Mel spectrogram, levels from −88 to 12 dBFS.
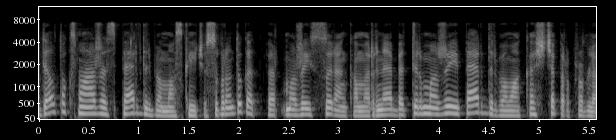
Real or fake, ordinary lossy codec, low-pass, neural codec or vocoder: real; MP3, 64 kbps; 7.2 kHz; none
